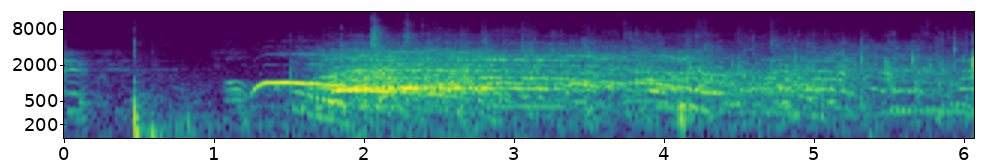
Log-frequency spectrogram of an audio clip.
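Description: A football is struck once, and about a second later players and a small crowd break into loud shouting and cheering at a goal. The cheering peaks quickly and then slowly dies down, with scattered claps.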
